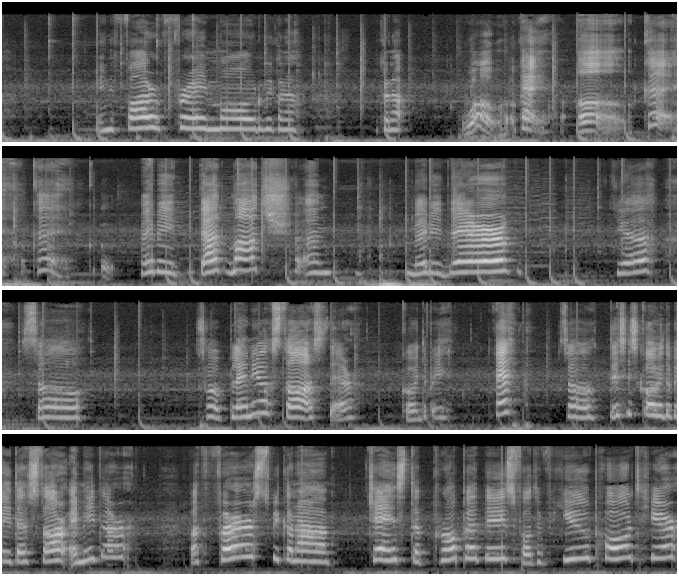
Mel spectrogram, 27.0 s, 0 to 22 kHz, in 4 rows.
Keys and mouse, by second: 2.0-3.4 middle drag, 3.3 y, 4.5 click, 5.0 super+z, 5.7 click, 6.7 g, 7.0 y, 8.8 click, 9.2 click, 10.6 y, 12.3 click, 13.3-14.9 drag, 16.5 click, 17.0 s, 17.8 click, 18.2 click, 18.7 Tab, 20.0 Tab, 24.7 click.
